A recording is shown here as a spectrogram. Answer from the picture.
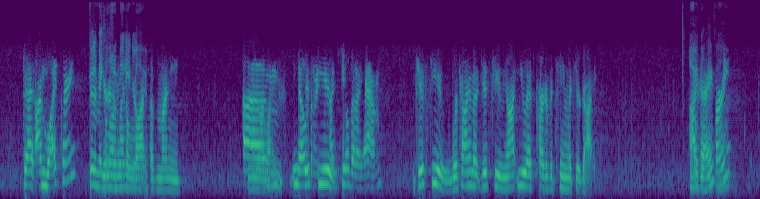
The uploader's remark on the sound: She talked about hauntings and gave live readings to callers.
